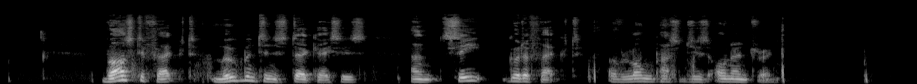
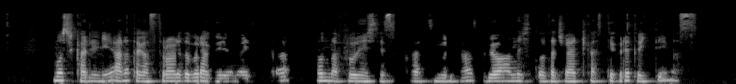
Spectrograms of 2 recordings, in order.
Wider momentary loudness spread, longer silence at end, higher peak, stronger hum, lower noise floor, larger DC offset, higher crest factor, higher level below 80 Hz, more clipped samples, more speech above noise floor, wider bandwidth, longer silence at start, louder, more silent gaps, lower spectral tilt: first, 16 LU vs 9 LU; about the same, 0.5 s vs 0.4 s; about the same, -4 dBFS vs -4 dBFS; neither; first, -71 dBFS vs -59 dBFS; neither; about the same, 24 dB vs 20 dB; second, -76 dBFS vs -52 dBFS; neither; first, 45 dB vs 36 dB; about the same, 11.5 kHz vs 11.5 kHz; first, 1.05 s vs 0.55 s; about the same, -26 LUFS vs -24 LUFS; neither; about the same, -5 dB/octave vs -5 dB/octave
